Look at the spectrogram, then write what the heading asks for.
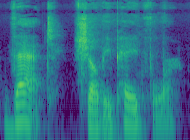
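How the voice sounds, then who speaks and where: Brief: woman playing a scheming lord, low and cold. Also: fairly even intonation, slow pace, gravelly, a little mellow, husky, full character voice. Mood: sly. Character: sly resentful male lord, scheming.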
